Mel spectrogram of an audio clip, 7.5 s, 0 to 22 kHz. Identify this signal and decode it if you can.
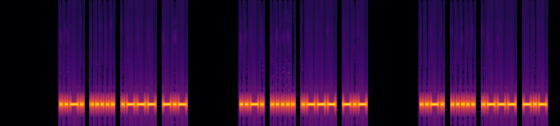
Morse code, heard as a keyed tone, about 36 wpm, 700 Hz. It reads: F5JK F5JK F5JK
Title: DXCC-100 Call Signs - 4 Characters - Repeated 3x - 35wpm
